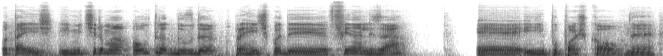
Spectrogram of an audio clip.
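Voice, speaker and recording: A man with a Brazilian Portuguese accent hosts a conversational podcast interview, explaining points and often seeking agreement with short tag questions. His voice is fairly high and a little mellow, with a measured pace.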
